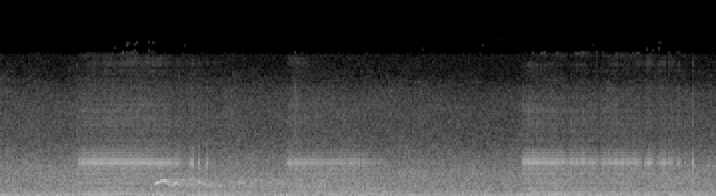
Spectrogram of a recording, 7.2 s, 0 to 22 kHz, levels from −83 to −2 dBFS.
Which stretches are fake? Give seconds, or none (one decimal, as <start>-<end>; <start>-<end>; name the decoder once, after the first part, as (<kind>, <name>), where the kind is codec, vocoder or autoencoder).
none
